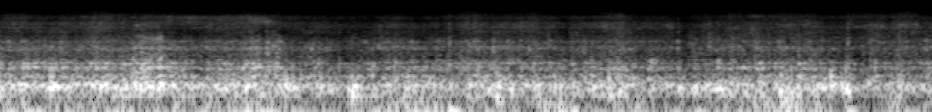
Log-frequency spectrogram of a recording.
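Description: Dog sled running over packed snow behind its team: a steady rumbling scrape from the runners, with wind on the microphone.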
